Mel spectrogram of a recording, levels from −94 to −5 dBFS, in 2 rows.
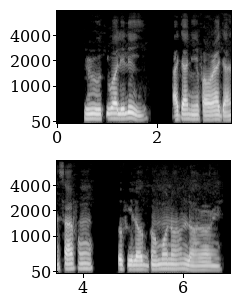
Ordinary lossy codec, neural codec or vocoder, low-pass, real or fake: none; none; none; real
